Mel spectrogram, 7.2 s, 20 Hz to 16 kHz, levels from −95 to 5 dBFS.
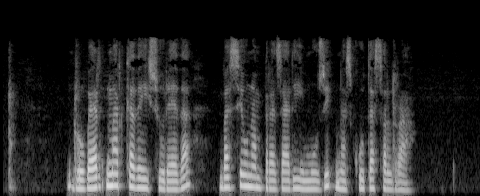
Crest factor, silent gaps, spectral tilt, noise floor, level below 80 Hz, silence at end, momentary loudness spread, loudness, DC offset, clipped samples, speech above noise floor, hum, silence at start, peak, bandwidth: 18 dB; none; -7.5 dB/octave; -70 dBFS; -58 dBFS; 1.05 s; 9 LU; -19 LUFS; under 0.1%; under 0.1%; 53 dB; none; 0.1 s; -2 dBFS; 7.8 kHz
